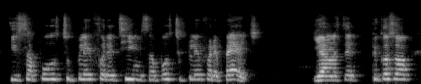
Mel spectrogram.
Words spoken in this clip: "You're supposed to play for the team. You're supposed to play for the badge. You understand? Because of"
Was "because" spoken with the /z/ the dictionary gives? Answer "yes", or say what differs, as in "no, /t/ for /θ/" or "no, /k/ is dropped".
no, /s/ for /z/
